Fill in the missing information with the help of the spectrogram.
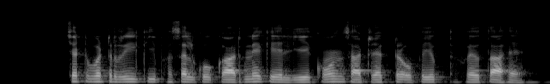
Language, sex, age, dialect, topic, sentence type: Hindi, male, 18-24, Awadhi Bundeli, agriculture, question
